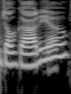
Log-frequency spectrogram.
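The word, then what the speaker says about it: DelGaudio: How do you pronounce his last name? Delgadio.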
